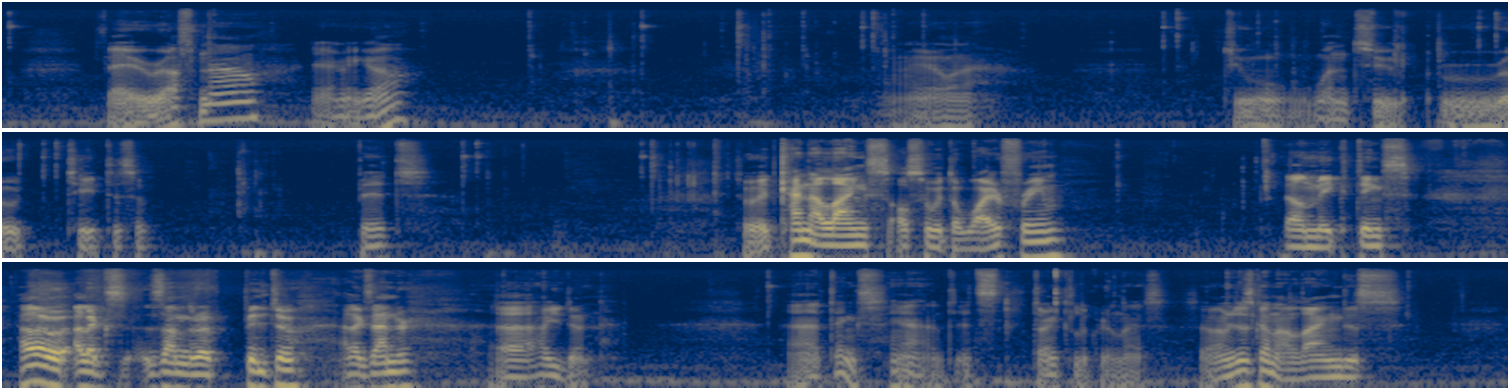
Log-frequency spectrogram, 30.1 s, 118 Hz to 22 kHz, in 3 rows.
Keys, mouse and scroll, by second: 0.0 shift+click, 1.4 middle click, 4.2 shift+click, 5.1 middle click, 5.7 right click, 5.9 middle click, 6.3 r, 8.1 scroll up 1, 8.5 z, 9.2-9.8 scroll up 2, 9.8 shift+right click, 10.3 shift+right click, 11.7 r, 13.2 g, 14.3 g, 14.5 scroll down 3, 14.8 middle click, 15.6 middle click, 15.8 scroll up 1, 16.1 middle click, 16.7 right click, 16.9 middle click, 23.4 middle click, 25.1 click, 28.4 middle click, 29.4 middle click.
